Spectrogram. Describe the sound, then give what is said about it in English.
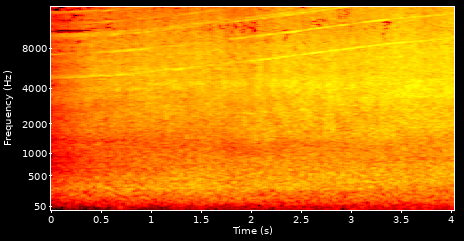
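Jet engines strapped to a person's arms, a Gravity Industries jet suit, give off a loud, continuous roar. The broad whooshing blast swells in over the first half second, then holds steady and even without a break. “That's the roar of jet engines strapped to the arms of inventor Richard Browning of Gravity Industries.”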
